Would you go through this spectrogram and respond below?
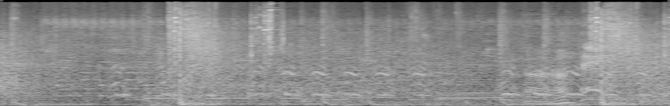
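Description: Deputies' rifle and pistol fire crackles in rapid, overlapping volleys around a homestead in the Western shooter Call of Juarez: Gunslinger, loud and continuous with sharp bursts, while voices shout over the fighting.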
